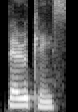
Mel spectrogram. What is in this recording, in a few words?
"periclase", Indian; Dictionary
